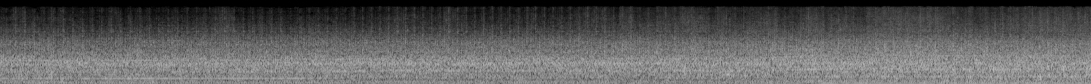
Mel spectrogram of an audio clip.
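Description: Farm tractor engine running steadily while driving a PTO-powered propeller, with the prop churning and splashing the water. The low rumble grows a little stronger about eight seconds in.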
